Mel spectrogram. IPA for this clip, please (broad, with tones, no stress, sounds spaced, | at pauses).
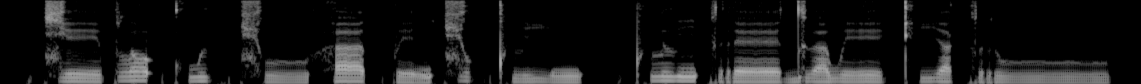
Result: t͡ɕ eː˧ p l ɔ˥˩ ʔ kʰ w ɯ˦˥ k̚ t͡ɕʰ uː˨˩ h aː˥˩ t̚ p e˩˦ n t͡ɕ o˥˩ k̚ pʰ l i˧ n | pʰ l ɯ˥˩ ŋ k r ɛː˧ d ɯ˧ a̯ w eː˧ kʰ i˦˥ a̯ k r uː˧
